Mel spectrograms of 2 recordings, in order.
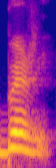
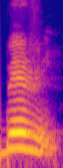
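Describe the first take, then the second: First: The first vowel sounds like 'berry'. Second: The same.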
